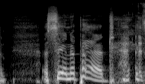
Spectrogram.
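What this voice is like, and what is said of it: Italian accent. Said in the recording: “say St. Patrick's in like an Italian accent.”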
